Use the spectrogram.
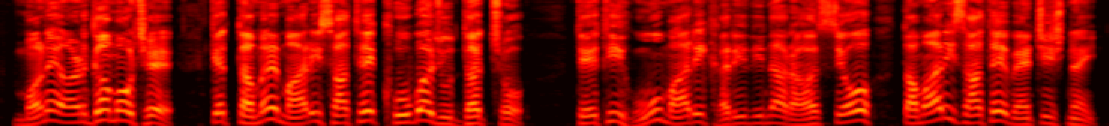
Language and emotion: Gujarati, angry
